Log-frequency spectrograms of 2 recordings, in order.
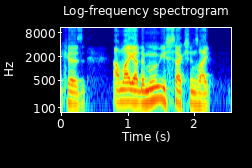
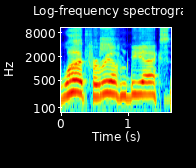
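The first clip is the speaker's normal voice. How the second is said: high, loud burst of surprised questions; excited, incredulous retold reaction; amazed disbelief; 10 semitones higher, 5 dB louder than usual. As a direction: imitate a friend who can't believe the news. Friend's amazed reaction acted out.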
